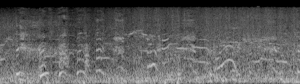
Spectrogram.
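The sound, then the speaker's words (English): Water sloshes and washes steadily throughout, a dense continuous churning, with faint higher warbling calls drifting over the top. “Oh, water at last.”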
